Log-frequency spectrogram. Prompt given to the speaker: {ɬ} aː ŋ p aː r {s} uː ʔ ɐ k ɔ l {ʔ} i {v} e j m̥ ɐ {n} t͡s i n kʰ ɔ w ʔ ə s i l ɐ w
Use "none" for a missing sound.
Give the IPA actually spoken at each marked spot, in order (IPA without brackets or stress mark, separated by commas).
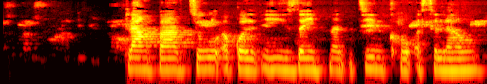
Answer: t͡ɬ, t͡s, ʔ, z, n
